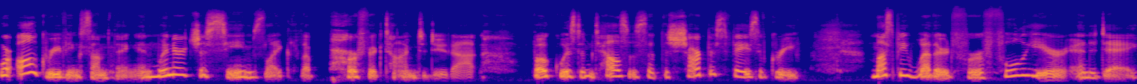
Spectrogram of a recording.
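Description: A woman speaks in a high voice with lively intonation. Her loudness swings widely. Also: moderate pace, dry, close sound with no echo. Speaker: nurse practitioner and podcast host. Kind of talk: podcast conversation and reading aloud.

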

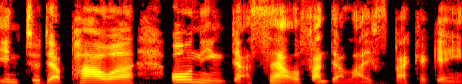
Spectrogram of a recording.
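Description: Against a quiet background, a woman speaks at a medium pitch in a bright, sharp tone. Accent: slight European. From Austria. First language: German. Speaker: psychological counselor and coach. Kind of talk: interview. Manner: halting, many fillers.

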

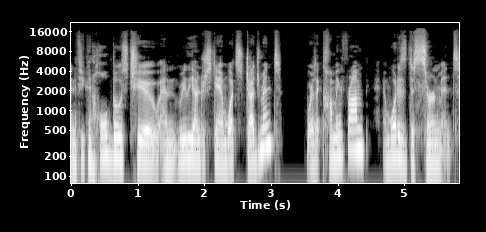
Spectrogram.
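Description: A woman with an American accent uses an ordinary speaking voice with ordinary pitch variation, in dry, close sound with no echo. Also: fairly low pitch for a woman, fairly quick pace, very clean recording, silent background. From New York, US. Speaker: coach and attorney. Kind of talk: interview, casual conversation. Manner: conversational, reflective, filler words.

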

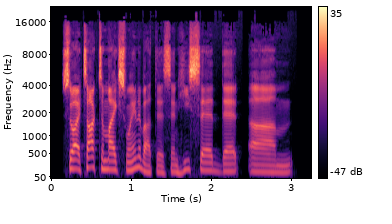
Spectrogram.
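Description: Recorded very cleanly with a silent background and a dry, close sound with no echo, a man in a normal speaking voice talks at a fairly high pitch and a fairly quick pace with lively intonation. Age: 40s. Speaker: podcast host and former judo champion. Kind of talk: interview.

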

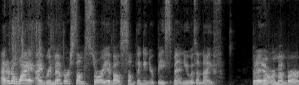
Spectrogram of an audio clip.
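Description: A woman talks at a fairly quick pace with an American accent and an unremarkable speaking voice. Her medium pitch shows ordinary variation. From Connecticut, US. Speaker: podcast co-host. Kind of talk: casual chat.

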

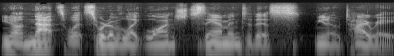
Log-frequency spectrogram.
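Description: On a very clean recording with a silent background, a man in an ordinary speaking voice talks with fairly low pitch and ordinary pitch variation, the sound dry and close with no echo. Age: 40s. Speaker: drag performer and event host. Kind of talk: casual chat.

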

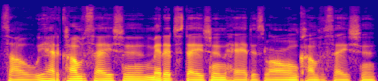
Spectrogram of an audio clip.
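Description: A man with a Southern US accent, very deep, low pitch, monotone, flat intonation and a moderate pace on a very clean recording with a silent background. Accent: Southern US (Georgia). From US South, Georgia. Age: 40s. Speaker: author and life coach. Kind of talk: radio interview. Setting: radio studio.

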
